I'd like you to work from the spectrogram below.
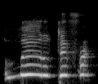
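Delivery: high teasing sing-song repeat; sing-song tease. Pretend. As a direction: stretch it up high, playfully. Teasing repeat, far higher.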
